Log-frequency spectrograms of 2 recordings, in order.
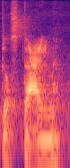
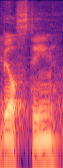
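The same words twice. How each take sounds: First: The name is pronounced the German way. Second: The name is pronounced the English way. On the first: "it's Bilstein because it's German" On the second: "I say Bilstein"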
